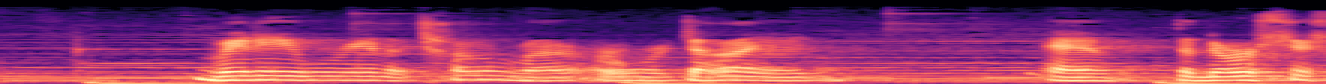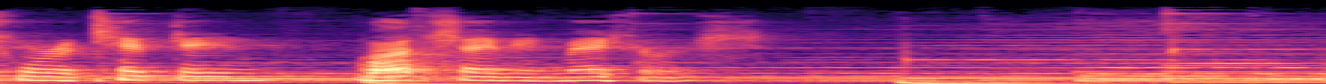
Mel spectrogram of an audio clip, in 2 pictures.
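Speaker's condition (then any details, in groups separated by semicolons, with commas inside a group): Cleft lip and palate, Goldenhar syndrome; congenital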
